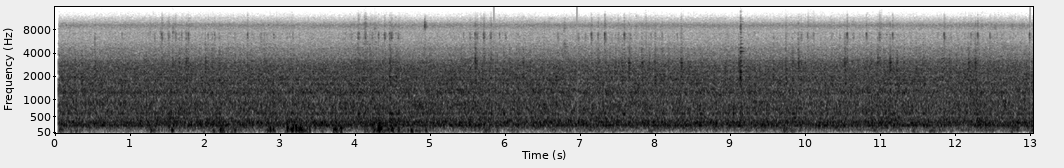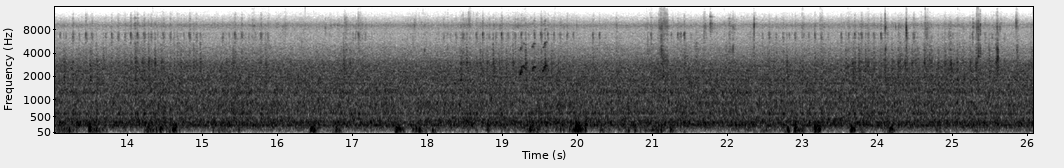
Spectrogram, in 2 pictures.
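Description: A steady background hum with scattered soft thumps and faint squelches, made as hands squeeze a lemon and mix rice with curry gravy on a steel plate.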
